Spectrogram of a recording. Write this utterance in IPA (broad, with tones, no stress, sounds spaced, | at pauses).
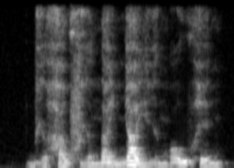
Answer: b i˩˧ ə̯ h a˩ w f i˩ ə̯ n a˧˩ j ɲ aː˥˨ j i˩ ə̯ ŋ ɔː˧˥ w h e˧ ŋ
